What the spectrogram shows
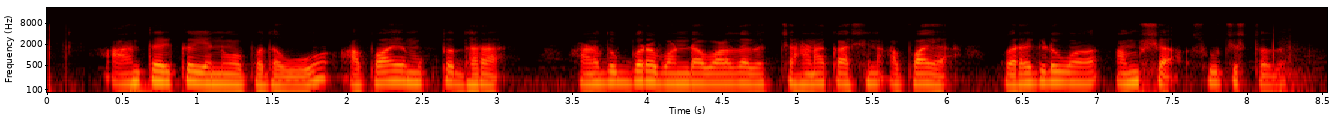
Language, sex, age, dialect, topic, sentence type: Kannada, male, 18-24, Central, banking, statement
